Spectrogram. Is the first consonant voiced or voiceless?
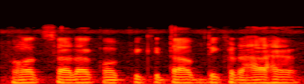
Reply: voiced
